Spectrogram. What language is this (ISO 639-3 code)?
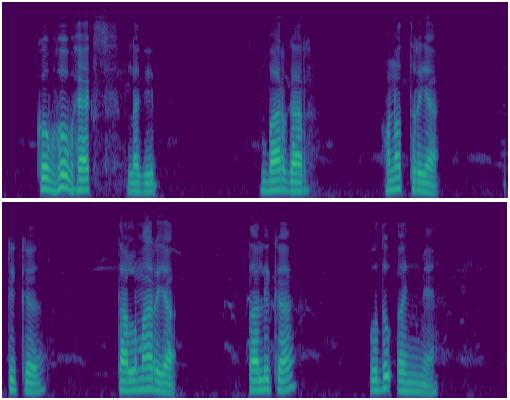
sat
